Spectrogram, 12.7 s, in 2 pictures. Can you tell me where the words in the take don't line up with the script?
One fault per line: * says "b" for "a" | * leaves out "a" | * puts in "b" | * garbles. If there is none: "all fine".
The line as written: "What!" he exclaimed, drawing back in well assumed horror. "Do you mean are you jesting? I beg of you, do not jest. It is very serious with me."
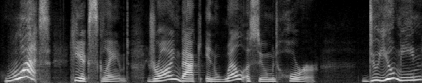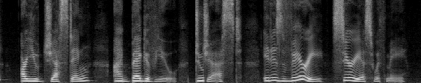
* leaves out "not"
